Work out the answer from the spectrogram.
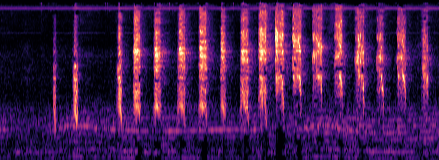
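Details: Baby budgies being hand-fed start softly, then give a steady run of loud, harsh begging squawks, about three per second, each rasping and clipped.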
